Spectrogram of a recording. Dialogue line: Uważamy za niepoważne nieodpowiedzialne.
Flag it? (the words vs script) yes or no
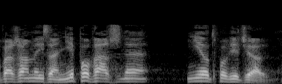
no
